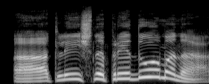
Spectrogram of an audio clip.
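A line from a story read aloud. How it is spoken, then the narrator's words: Yelling. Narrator (Russian): завопил Гуди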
